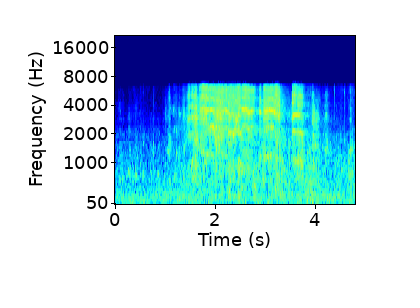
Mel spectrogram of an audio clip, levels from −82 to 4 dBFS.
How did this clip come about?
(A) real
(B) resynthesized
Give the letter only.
B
